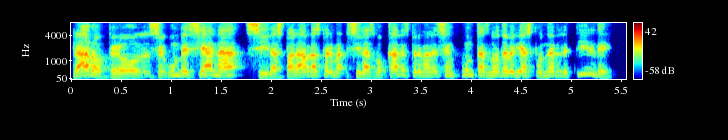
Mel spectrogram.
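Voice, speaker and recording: A man's voice: sits high, a little fast, a bit bright. A man teaching an online class, explaining rules and putting questions to students over a video call.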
